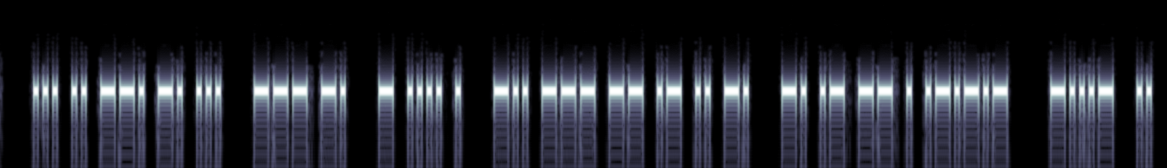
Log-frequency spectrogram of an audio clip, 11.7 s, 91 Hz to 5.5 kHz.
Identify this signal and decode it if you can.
Morse code, heard as a keyed tone, about 25 wpm, 600 Hz. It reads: SIGNS ON THE DOMAIN NAME. <BT> I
